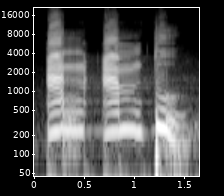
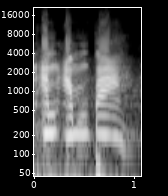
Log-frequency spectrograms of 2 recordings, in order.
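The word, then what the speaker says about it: أنعمتَ: An'amtu, seharusnya kan an'amta, yang kau berikan nikmat tuh. Kemudian taknya diganti domah jadi mutakalim wahdah untuk diri sendiri, an'amtu, yang aku telah memberikan nikmat tuh.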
